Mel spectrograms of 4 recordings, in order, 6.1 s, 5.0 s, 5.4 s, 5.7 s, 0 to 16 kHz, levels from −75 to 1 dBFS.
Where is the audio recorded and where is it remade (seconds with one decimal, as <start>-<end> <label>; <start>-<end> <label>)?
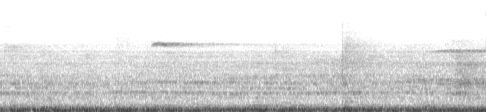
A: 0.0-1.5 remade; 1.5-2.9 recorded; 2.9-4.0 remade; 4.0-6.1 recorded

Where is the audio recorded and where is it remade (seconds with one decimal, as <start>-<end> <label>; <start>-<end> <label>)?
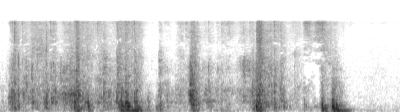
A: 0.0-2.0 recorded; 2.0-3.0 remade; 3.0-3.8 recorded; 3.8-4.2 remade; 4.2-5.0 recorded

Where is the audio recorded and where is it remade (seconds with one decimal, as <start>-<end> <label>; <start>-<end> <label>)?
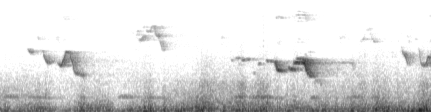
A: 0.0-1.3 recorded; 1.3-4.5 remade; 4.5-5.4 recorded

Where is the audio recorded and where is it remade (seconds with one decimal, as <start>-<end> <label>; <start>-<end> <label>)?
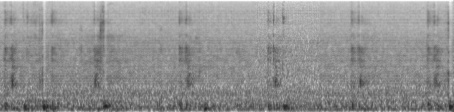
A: 0.0-3.2 remade; 3.2-4.0 recorded; 4.0-5.7 remade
